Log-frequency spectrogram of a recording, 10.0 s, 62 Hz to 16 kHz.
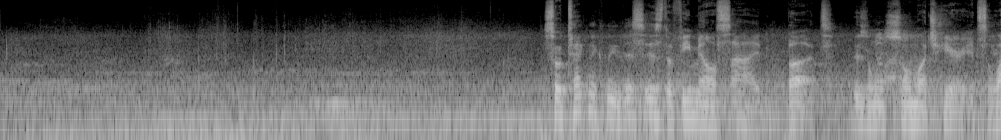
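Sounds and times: faint rumble: 0.0s - 6.6s
low hum: 0.0s - 10.0s.

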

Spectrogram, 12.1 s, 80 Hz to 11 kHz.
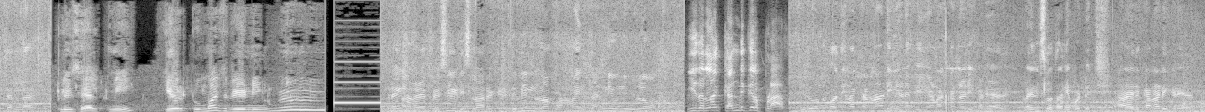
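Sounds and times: short electronic beep: 3.4s - 4.0s
man talking: 3.8s - 12.0s.

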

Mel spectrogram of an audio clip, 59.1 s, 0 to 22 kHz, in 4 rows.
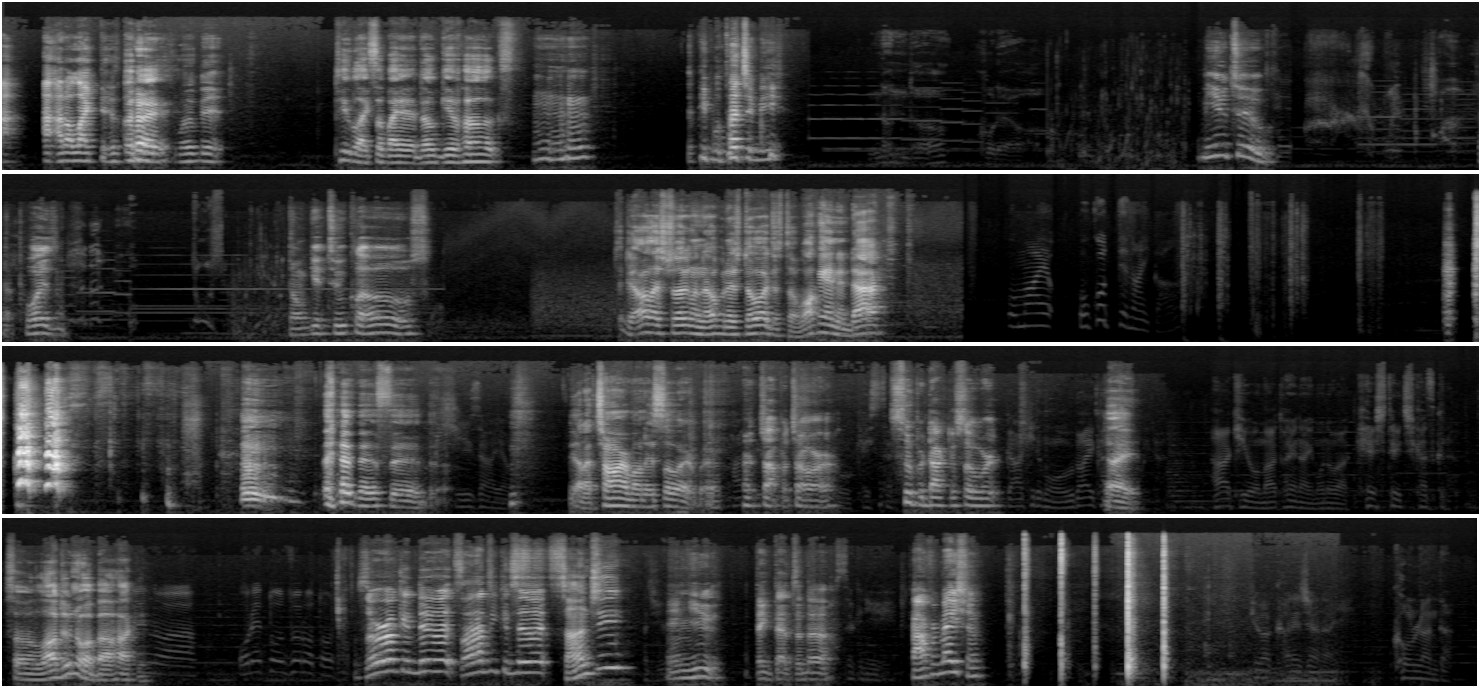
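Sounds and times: man laughing loudly: 29.5s - 30.3s, 32.0s - 33.3s
slow hand claps: 54.5s - 56.1s.

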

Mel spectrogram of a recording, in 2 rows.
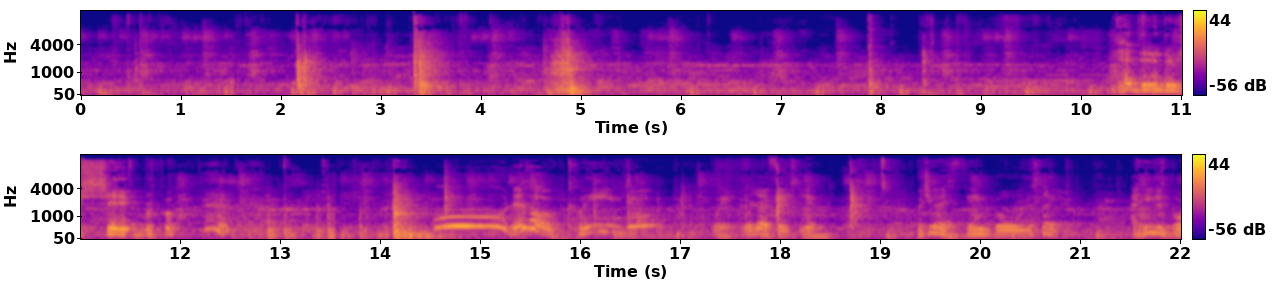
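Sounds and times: background music with steady beat: 0.0s - 22.0s.

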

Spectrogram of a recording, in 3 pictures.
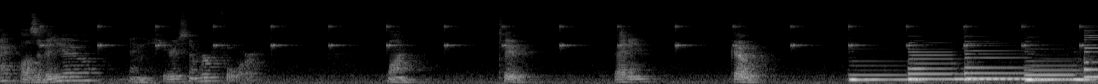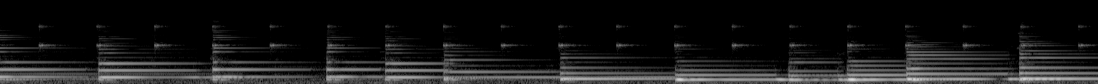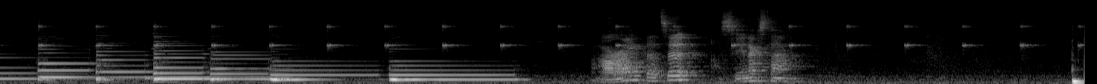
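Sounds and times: metronome clicks: 0.3s - 4.8s, 5.5s - 32.8s
classical guitar melody: 8.5s - 27.3s.

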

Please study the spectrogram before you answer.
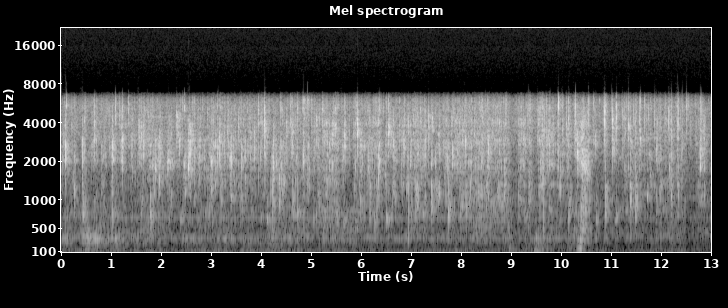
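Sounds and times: tap water splashing into sink: 0.0s - 13.0s
water drips: 0.0s - 13.0s.

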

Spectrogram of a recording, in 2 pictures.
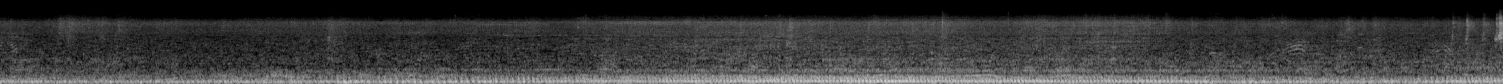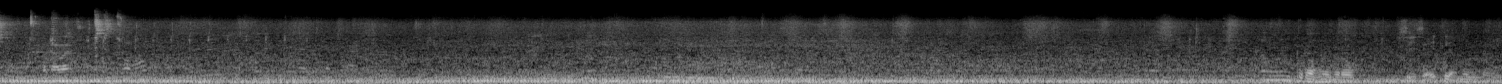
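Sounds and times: people's voices: 0.0s - 30.0s.

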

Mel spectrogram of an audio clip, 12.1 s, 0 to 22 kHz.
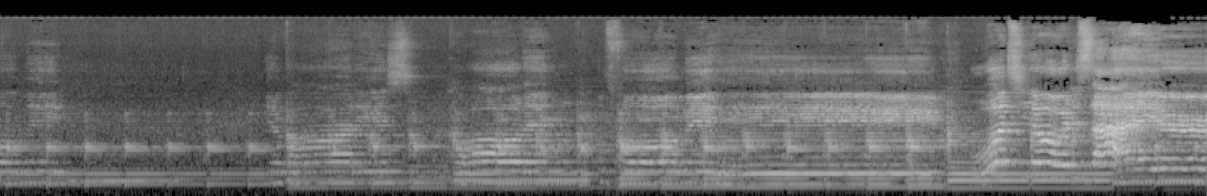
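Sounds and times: man singing long notes: 0.0s - 1.9s, 2.5s - 12.0s
electric guitar: 0.0s - 12.0s.

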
